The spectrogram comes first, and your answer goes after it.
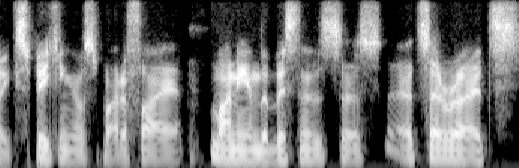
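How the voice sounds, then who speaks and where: A man with a Norwegian accent at a fairly quick pace, dry and close with no echo, quiet background. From Norway. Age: 20s. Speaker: metalcore band vocalist. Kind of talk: casual interview chat.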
